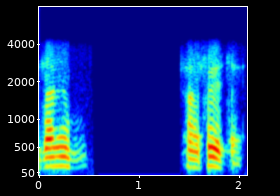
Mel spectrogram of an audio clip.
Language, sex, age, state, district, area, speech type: Sanskrit, male, 60+, Karnataka, Shimoga, urban, conversation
